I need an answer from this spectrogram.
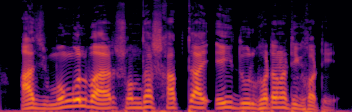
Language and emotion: Bengali, neutral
